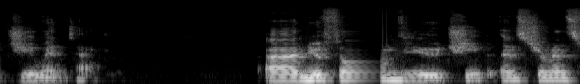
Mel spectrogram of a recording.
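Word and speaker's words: Zhiyun Tech: It's the Juintech version 2 gimbal. All right, so check that out. Jewel gimbal? No, Juintech. Sounds like Jew and Tech, but it's actually Juintech.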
